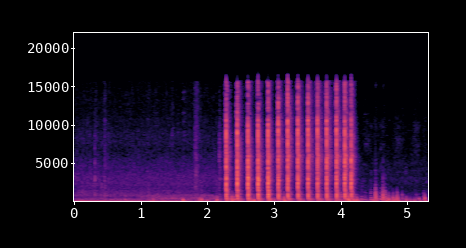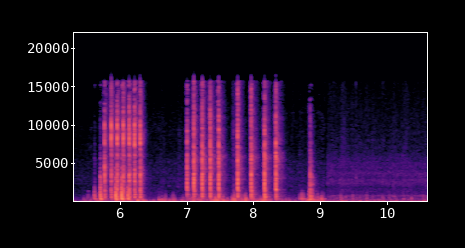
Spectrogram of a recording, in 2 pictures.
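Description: Ratchet wrench clicking rapidly as nuts are tightened on a threaded steering rod, in three runs of about ten clicks a second, the middle run faster.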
